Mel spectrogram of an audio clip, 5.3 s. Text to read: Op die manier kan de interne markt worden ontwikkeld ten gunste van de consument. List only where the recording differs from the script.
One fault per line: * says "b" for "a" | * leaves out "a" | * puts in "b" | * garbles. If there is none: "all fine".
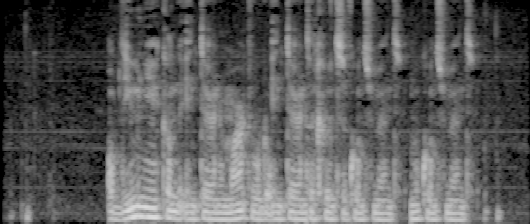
* says "interne" for "ontwikkeld"
* says "consument" for "van"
